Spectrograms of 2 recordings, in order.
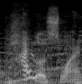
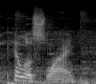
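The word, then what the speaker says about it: Piloswine: Evolutions say hello to pyos swine or pillow swine um I call it pyos Swan cuz I think that's how they pronounced it in the anime um which Kurt had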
